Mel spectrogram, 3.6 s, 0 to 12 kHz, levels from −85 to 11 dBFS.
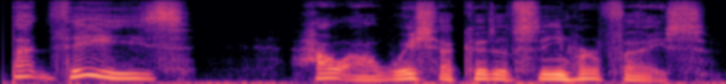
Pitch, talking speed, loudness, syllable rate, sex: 145 Hz, 180 wpm, -17 LUFS, 4.2 syllables/s, male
